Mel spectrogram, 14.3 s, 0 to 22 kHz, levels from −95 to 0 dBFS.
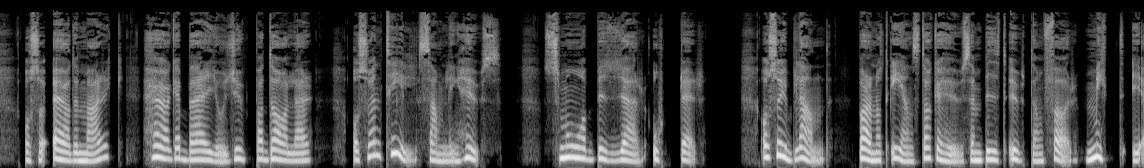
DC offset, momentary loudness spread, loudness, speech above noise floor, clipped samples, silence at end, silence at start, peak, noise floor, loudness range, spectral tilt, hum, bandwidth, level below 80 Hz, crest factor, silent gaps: under 0.1%; 9 LU; -17 LUFS; 37 dB; under 0.1%; 0 s; 0.3 s; -2 dBFS; -53 dBFS; 2 LU; -5.5 dB/octave; none; 16.5 kHz; -58 dBFS; 16 dB; none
